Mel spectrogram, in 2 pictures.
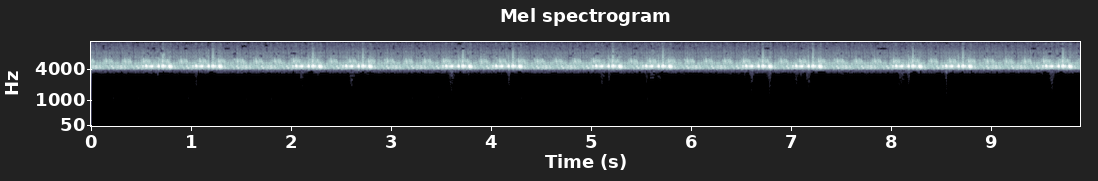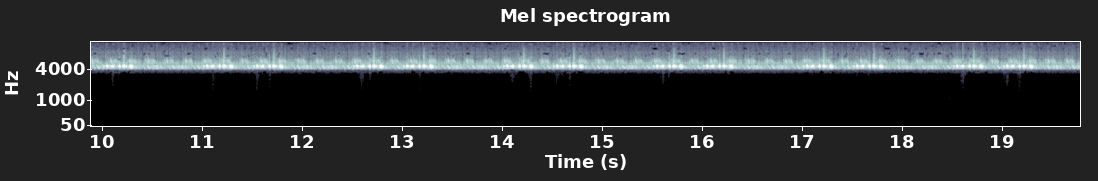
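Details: Steady cricket chirping meant as a sleep soundscape: thin, high pulsed bursts repeating evenly about every three quarters of a second throughout, unbroken and free of other sounds.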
